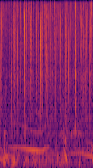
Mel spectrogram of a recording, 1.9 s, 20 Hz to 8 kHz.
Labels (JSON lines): {"label": "biophony, cascading saw", "recorder": "SoundTrap 600 or HydroMoth"}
